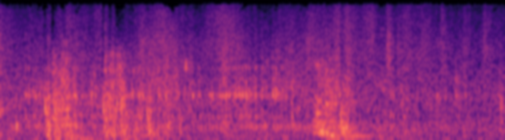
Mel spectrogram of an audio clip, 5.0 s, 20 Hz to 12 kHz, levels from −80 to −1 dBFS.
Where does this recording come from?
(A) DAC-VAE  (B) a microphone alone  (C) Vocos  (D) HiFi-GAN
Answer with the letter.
B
